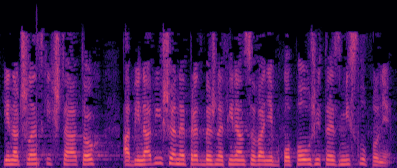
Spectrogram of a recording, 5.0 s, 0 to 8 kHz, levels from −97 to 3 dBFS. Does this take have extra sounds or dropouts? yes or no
yes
